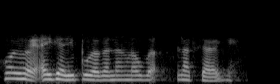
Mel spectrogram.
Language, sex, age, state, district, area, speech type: Manipuri, female, 30-45, Manipur, Thoubal, rural, conversation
